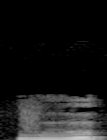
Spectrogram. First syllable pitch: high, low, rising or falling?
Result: rising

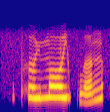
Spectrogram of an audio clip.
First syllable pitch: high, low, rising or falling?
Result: high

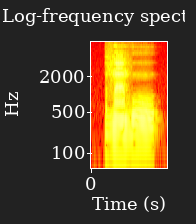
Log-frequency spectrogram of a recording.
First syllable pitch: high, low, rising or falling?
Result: low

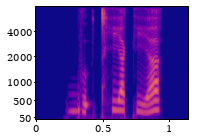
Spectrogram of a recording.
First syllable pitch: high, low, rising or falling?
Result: low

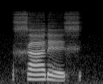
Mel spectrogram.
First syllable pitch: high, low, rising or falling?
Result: high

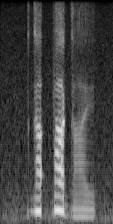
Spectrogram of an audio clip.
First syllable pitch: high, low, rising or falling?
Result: high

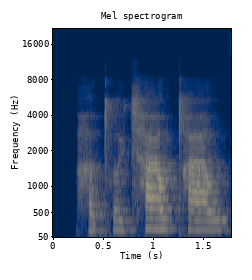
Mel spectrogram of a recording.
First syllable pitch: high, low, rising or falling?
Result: low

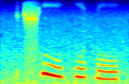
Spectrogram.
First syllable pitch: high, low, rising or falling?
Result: falling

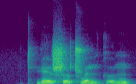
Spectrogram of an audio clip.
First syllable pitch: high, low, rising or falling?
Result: rising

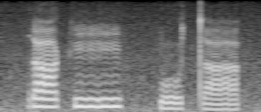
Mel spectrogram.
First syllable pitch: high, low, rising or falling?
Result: high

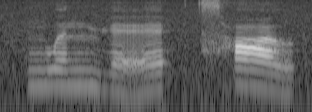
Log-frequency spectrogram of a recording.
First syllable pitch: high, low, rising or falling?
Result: high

